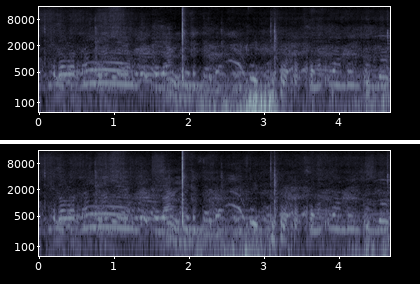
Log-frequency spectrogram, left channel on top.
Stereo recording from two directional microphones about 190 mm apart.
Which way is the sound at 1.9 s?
50° right (ahead or behind).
